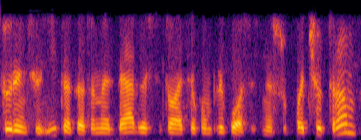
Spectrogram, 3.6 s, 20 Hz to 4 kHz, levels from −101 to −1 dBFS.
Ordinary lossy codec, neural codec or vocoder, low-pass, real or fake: AAC, 32 kbps; none; 3.6 kHz; real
